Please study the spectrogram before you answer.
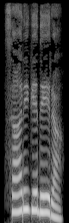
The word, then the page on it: ಸ್ರಗ್ಧರೆ: sragdhare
